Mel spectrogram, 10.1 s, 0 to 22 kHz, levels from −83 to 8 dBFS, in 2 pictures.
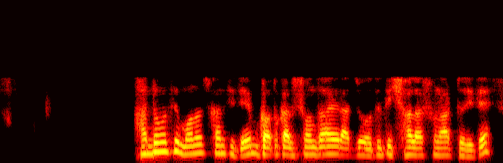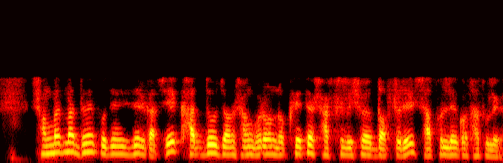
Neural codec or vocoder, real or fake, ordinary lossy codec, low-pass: codec, 24 kHz, 0.9 kbps, DualCodec; fake; none; 3.6 kHz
